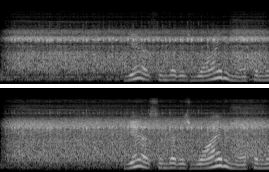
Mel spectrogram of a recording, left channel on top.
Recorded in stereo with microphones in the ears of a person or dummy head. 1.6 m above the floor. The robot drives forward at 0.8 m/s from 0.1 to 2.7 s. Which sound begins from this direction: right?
A woman speaking, at 1.2 s.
